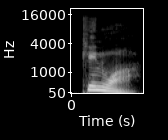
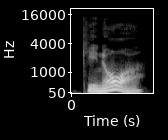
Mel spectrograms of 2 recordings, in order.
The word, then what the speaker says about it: quinoa: Quinoa, that's quinoa for those of us who've been saying it wrong at the grocery store.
